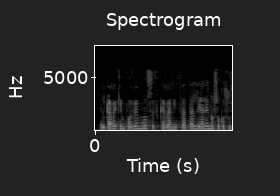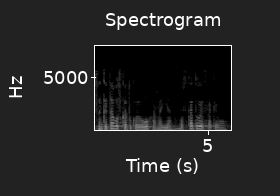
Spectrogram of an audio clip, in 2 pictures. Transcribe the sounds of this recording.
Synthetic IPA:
e̞lkare̞kimpo̞ð̞e̞mo̞se̞ske̞ranit͡sat̪ald̪e̞aɾe̞no̞so̞ko̞suse̞ŋke̞t̪aβ̞o̞skat̪uko̞ðuɣ̞uʝarajanbo̞skat̪uðe̞sake̞ɣ̞u

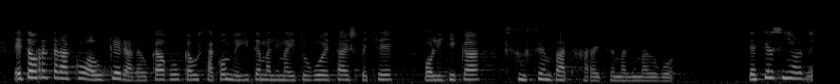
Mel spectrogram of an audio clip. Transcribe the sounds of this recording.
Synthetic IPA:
e̞t̪ao̞re̞t̪aɾako̞awke̞ɾaðawkaɣ̞uɣawsako̞nd̪ue̞ɣ̞it̪embald̪imbaðit̪uɣ̞ue̞t̪ae̞spe̞t͡ʃe̞ | po̞lit̪ikasuse̞mbat̪ʝarajt͡se̞mbald̪imbaðuɣ̞u | d̪e̞sialseɲoɾ

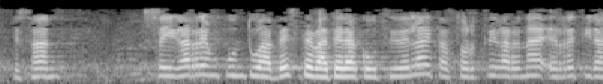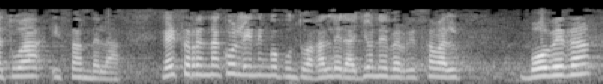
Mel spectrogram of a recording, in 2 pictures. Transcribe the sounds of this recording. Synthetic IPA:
e̞san | se̞jɣ̞are̞mpunt̪uabe̞st̪e̞β̞at̪e̞ɾako̞ut͡sið̞e̞lae̞t̪aso̞ɾt͡siɣare̞naʔe̞re̞t̪iɾat̪uaisand̪e̞la | ɡajsere̞nd̪ako̞le̞ːne̞ŋɡo̞punt̪uaɣald̪e̞ɾaʝo̞ne̞βe̞risaβal | bo̞β̞e̞ða

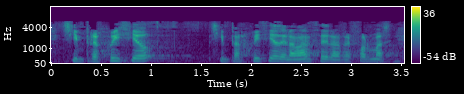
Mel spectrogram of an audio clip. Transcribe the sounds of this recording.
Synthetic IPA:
simpɾexwiθjo | simpeɾxwiθjoð̞e̞laβ̞an̟θeðelasrefo̞ɾmas

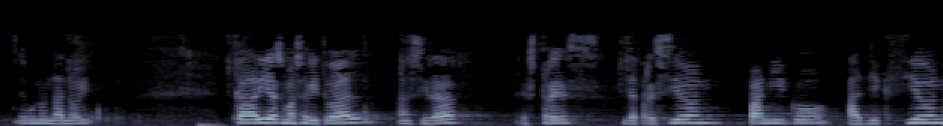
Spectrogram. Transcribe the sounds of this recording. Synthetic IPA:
eɣunũnd̪anoj | kaðaðiaezmasaβ̞it̪ualansjeðað | est̪ɾes | d̪e̞pɾesjonpanikoaðikθjon

